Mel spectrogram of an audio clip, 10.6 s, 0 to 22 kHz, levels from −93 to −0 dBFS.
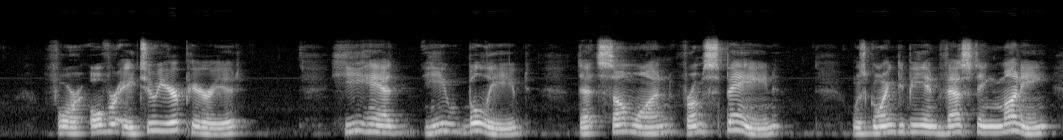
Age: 50-69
